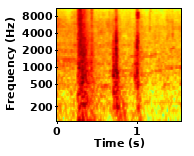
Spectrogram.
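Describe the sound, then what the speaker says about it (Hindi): Someone tries a locked door three times, each attempt a short rattling jolt of handle and latch against the frame, closely spaced and fairly near with quiet between them. "दरवाजा खोलो, लॉक है।"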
